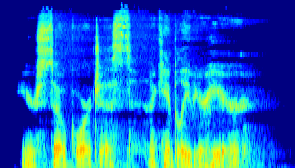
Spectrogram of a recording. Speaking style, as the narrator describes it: Cass murmurs

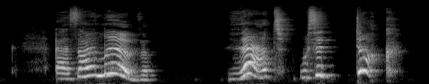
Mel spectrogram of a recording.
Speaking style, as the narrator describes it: he exclaimed

